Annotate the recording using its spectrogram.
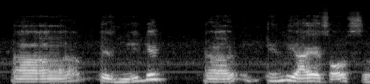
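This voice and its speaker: Speaking with a Pakistani accent, a man is heard over noticeable background noise. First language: Urdu. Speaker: retired civil servant. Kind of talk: interview. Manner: hesitant, many fillers.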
